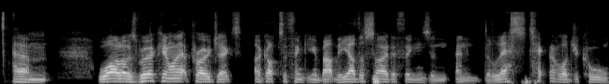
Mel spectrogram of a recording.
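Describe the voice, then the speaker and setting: Speaking at a very fast pace, a man with a New Zealand accent uses a medium pitch with ordinary pitch variation. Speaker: university research fellow. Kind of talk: webinar presentation. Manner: hesitant, many fillers.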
